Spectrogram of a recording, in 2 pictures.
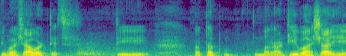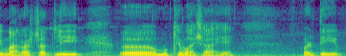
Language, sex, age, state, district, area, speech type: Marathi, male, 60+, Maharashtra, Kolhapur, urban, spontaneous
